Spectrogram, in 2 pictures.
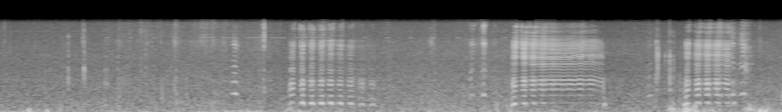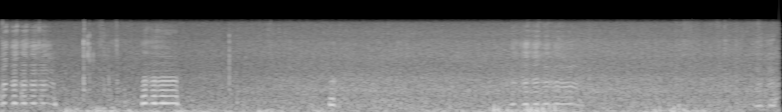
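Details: Two hours after Chiara's first kidding, the Chamois-coloured Alpine doe and her newborn kid try to work out nursing; a series of short, quavering bleats, some loud and some faint, spaced one to two seconds apart over rustling straw.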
